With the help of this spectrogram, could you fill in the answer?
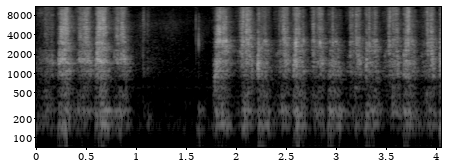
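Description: A wooden stick scratches off the last black spots at the bottom left of a small, flat paper scratch art card with a black wax coating, held in one hand. Quick, dry, raspy scratching strokes with a bright hiss come in bursts, pause briefly with a short faint squeak, then resume in a steady, uneven rhythm.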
